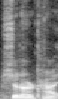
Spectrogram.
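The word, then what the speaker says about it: Shadar-kai: Heading towards the desert area, you see a Shadar Kai, I think is how you say it. Right? Yes. Shadar Kai.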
